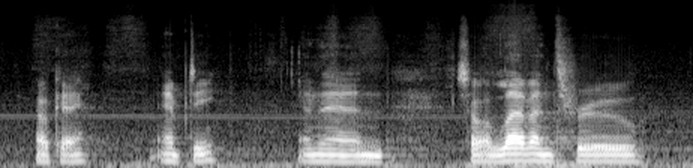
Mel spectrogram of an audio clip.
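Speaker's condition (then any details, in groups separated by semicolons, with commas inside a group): No condition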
